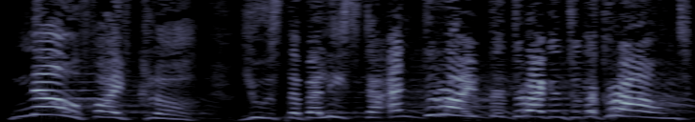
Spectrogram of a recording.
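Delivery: high, urgent order shouted to the troops; rally them and call the attack; battle command. Acted.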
